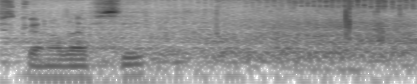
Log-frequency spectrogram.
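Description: A bicycle riding along a gravel path and coming closer, the sound of its tyres on the gravel growing steadily louder. A brief spoken sound comes just at the start.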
